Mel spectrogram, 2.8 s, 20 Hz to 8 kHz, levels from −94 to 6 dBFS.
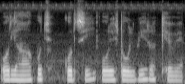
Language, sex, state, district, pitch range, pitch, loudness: Hindi, male, Uttar Pradesh, Shamli, 125-135 Hz, 125 Hz, -17 LUFS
